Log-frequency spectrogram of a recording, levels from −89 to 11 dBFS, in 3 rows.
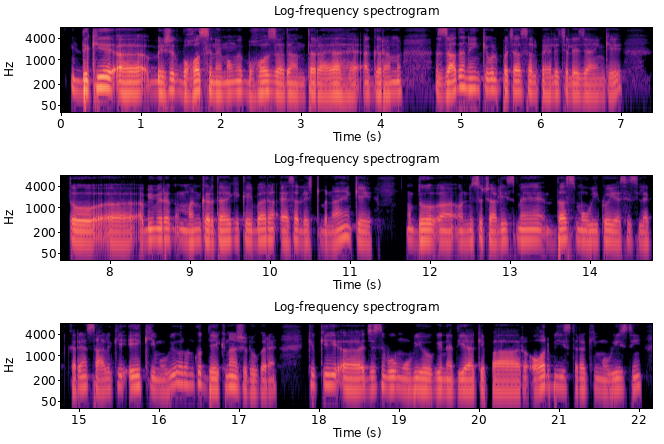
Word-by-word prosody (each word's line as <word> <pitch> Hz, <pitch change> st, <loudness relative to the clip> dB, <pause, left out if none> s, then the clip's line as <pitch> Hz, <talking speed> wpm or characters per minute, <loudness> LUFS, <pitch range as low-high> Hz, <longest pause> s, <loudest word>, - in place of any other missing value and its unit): देखिए 140 Hz, +5 st, +8 dB
अ, 115 Hz, -2 st, +6 dB
बेशक 115 Hz, +4 st, +3 dB
बहुत 125 Hz, +2 st, +6 dB
सिनेमा 110 Hz, 0 st, +1 dB
में 120 Hz, 0 st, -2 dB
बहुत 115 Hz, +6 st, +2 dB
ज़्यादा 110 Hz, -1 st, +2 dB
अंतर 105 Hz, +1 st, +1 dB
आया 100 Hz, +2 st, +4 dB
है 100 Hz, +1 st, -3 dB
अगर 110 Hz, 0 st, 0 dB
हम 115 Hz, +2 st, -1 dB, 0.5 s
ज़्यादा 115 Hz, +10 st, +5 dB
नहीं 150 Hz, -1 st, 0 dB
केवल 140 Hz, 0 st, +1 dB
50 125 Hz, -1 st, +2 dB
साल 120 Hz, -2 st, 0 dB
पहले 105 Hz, +2 st, -1 dB
चले 105 Hz, -1 st, -2 dB
जाएँगे 100 Hz, -1 st, -3 dB, 0.5 s
तो 110 Hz, -, +5 dB, 0.2 s
अ, 105 Hz, -1 st, 0 dB
अभी 125 Hz, -, 0 dB
मेरा 125 Hz, 0 st, +1 dB
मन 115 Hz, 0 st, -3 dB
करता 110 Hz, -1 st, +2 dB
है 115 Hz, +1 st, +1 dB
कि 120 Hz, 0 st, -9 dB
कई 115 Hz, -2 st, -1 dB
बार 120 Hz, +2 st, +1 dB
ऐसा 110 Hz, +2 st, 0 dB
लिस्ट 110 Hz, 0 st, -8 dB
बनाएँ 110 Hz, +8 st, -3 dB
कि 105 Hz, -2 st, -3 dB, 0.5 s
2 115 Hz, 0 st, +2 dB
अ, 110 Hz, -1 st, -1 dB
1940 110 Hz, 0 st, -3 dB
में 120 Hz, -3 st, -3 dB
10 125 Hz, +1 st, +2 dB
मूवी 110 Hz, -1 st, -3 dB
कोई 110 Hz, -1 st, 0 dB
ऐसे 105 Hz, +2 st, -7 dB
सेलेक्ट 105 Hz, -2 st, -8 dB
करें 125 Hz, +1 st, -3 dB
साल 110 Hz, -4 st, -4 dB
की 140 Hz, -, -7 dB
1 130 Hz, +2 st, +1 dB
ही 115 Hz, -, -4 dB
मूवी 105 Hz, +6 st, -5 dB
और 160 Hz, -1 st, -2 dB
उनको 155 Hz, +2 st, -4 dB
देखना 120 Hz, +2 st, -1 dB
शुरू 100 Hz, -2 st, -5 dB
करें। 100 Hz, +1 st, -5 dB, 0.4 s
क्योंकि 145 Hz, 0 st, -2 dB
अ, 110 Hz, -2 st, +1 dB
जैसे 115 Hz, +3 st, -5 dB
वो 120 Hz, -1 st, -1 dB
मूवी 110 Hz, 0 st, -4 dB
होगी 110 Hz, 0 st, -1 dB
नदिया 105 Hz, 0 st, -2 dB
के -, -, -3 dB
पार 100 Hz, -1 st, -1 dB
और 130 Hz, +1 st, +2 dB
भी 130 Hz, -1 st, -9 dB
इस 120 Hz, 0 st, -7 dB
तरह 115 Hz, -2 st, -4 dB
की 115 Hz, -, -14 dB
मूवीज़ 105 Hz, +2 st, -5 dB
थी। 125 Hz, +2 st, -6 dB
110 Hz, 190 wpm, -23 LUFS, 105-120 Hz, 0.5 s, देखिए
